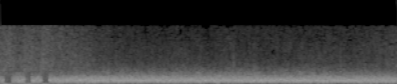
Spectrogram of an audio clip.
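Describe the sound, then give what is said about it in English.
A rocket ship taking off and heading straight up: a few quick sputtering bursts give way to a loud, steady, rumbling roar that holds without letup to the end, with no voices. “Now, take the controls and head us straight up until the gas analyzer picks up the trail of rocket exhaust from Barney's ship.”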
